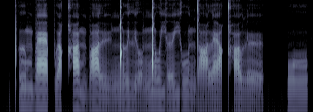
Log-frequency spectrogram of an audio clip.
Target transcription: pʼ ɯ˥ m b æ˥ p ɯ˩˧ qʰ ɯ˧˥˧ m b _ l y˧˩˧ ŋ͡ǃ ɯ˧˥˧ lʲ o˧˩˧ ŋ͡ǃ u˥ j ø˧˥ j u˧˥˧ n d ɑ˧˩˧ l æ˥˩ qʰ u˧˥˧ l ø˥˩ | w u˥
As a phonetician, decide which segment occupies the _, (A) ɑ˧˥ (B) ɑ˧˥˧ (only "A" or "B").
B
